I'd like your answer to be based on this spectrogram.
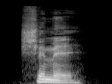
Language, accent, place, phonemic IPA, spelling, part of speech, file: German, Germany, Berlin, /ˈʃɪməl/, Schimmel, noun, De-Schimmel.ogg
- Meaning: 1. mold 2. mildew 3. grey or white horse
